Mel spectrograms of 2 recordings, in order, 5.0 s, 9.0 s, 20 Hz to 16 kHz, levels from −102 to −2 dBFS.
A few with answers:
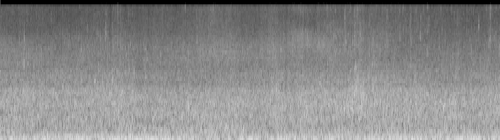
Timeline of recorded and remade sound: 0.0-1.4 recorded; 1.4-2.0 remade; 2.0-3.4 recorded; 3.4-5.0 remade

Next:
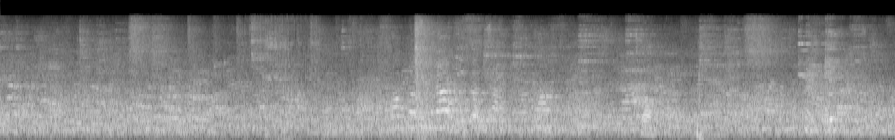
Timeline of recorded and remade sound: 0.0-2.4 recorded; 2.4-3.2 remade; 3.2-9.0 recorded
